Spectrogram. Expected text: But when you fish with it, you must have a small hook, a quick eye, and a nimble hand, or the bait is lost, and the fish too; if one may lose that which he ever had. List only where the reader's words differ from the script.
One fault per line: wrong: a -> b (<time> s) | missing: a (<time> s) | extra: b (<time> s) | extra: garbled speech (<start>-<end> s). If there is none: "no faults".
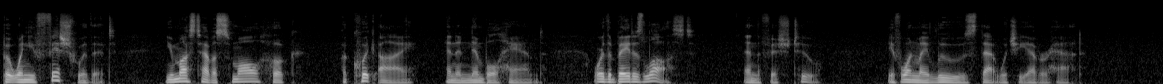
no faults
